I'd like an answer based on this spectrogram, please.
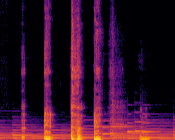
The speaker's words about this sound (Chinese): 略有些尴尬地抬起手，轻声咳嗽两声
